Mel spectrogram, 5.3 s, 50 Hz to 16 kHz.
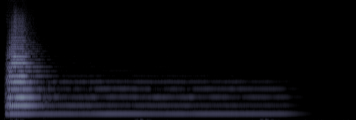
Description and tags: horn sforzando tone B3
A sforzando B3 produced on the horn. Recorded with a Zoom h4n placed about a metre behind the bell.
